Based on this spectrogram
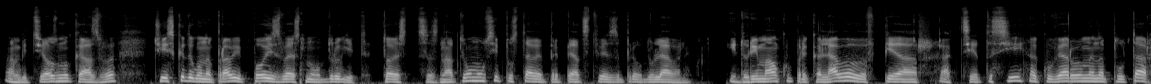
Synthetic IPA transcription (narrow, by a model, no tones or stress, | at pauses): ɐmbit̪siɔznokazvət͡ʃɛiskəd̪ɐɡonɐpɾavipoizvɛsnood̪ːɾuɡ̟it̪ɛ̥t̪ɔɛst̪sɐznat̪ɛlˠnosipost̪avʲəpɾɛpʲjat̪st̪viɛzɐpɾɛod̪olʲavɐnɛ | id̪ʊɾimalˠkopɾɛkɐlʲavəvɐfpiaɾak̚t̪sijət̪əsiɐkovʲjaɾvɐmɛnɐplˠʊt̪aɾ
